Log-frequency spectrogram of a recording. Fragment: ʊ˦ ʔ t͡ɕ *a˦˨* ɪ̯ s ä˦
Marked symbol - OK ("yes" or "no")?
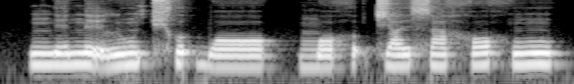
no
